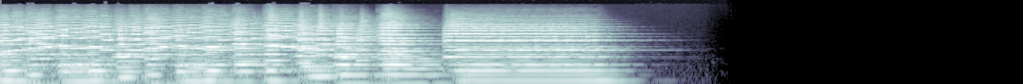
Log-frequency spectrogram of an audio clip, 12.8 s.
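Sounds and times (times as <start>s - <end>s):
classical concerto in F major: 0.0s - 8.5s.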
